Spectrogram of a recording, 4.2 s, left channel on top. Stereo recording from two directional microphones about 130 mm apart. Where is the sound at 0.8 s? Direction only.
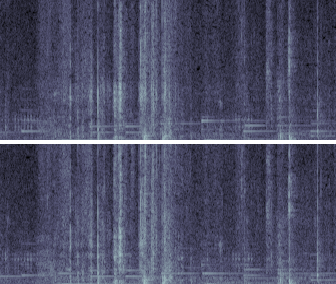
10° right (ahead or behind).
